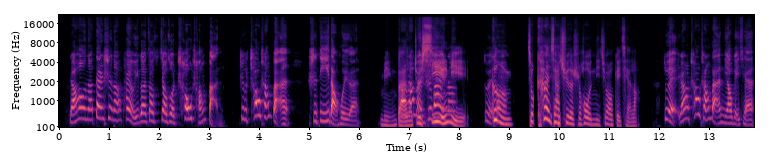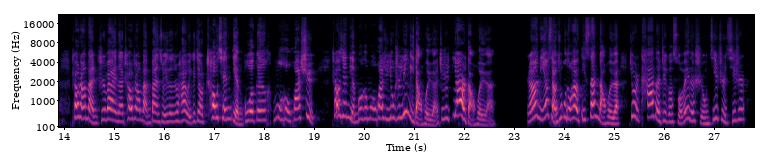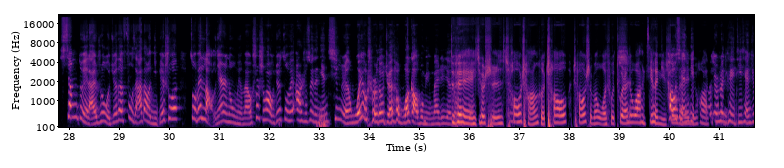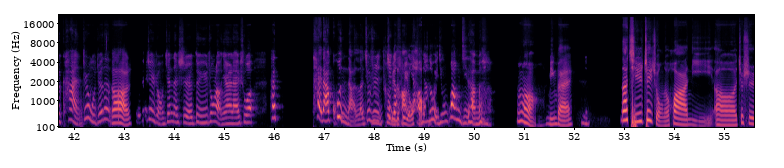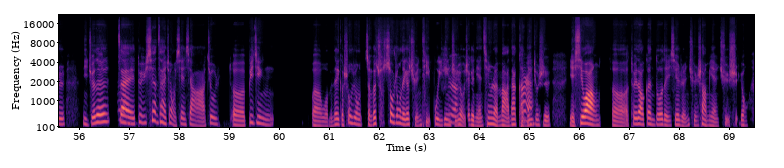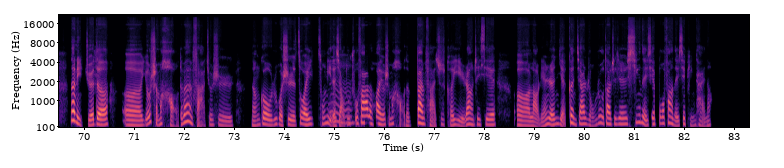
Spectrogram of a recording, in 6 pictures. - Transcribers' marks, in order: tapping; other background noise; laughing while speaking: "有时候都觉得我搞不明白"; other noise; laughing while speaking: "对，就是超长和超，超什么？我突 突然都忘记了你说的那句话"; background speech; laughing while speaking: "忘记他们了"
- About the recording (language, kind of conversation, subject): Chinese, podcast, 播放平台的兴起改变了我们的收视习惯吗？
